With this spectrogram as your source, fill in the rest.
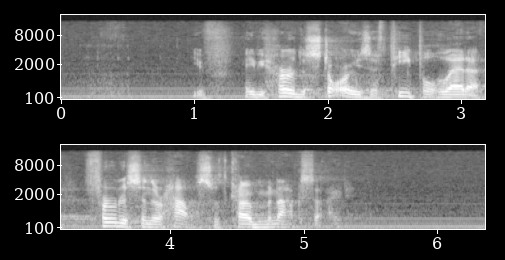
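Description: A man speaks calmly and with emphasis through a microphone.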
